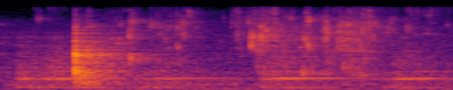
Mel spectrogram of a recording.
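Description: Water poured from a small steel cup into thick curry gravy in a pan, splashing as it lands, with a sharp splash about half a second in.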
